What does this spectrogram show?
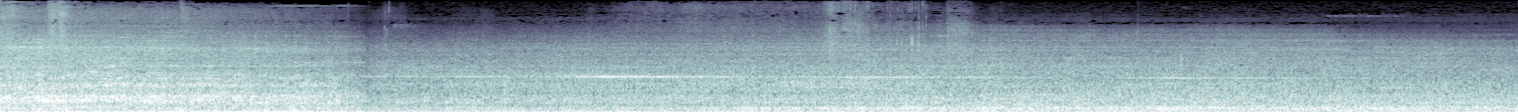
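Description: Double-deck passenger train passing close at speed, its wheels rolling loudly on the rails. The noise drops off sharply about three and a half seconds in, leaving a steadier, lower rumble of trains further off with a faint high whine.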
